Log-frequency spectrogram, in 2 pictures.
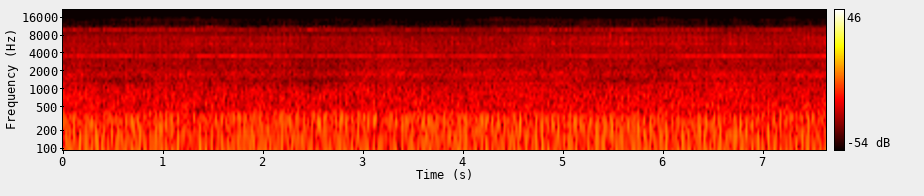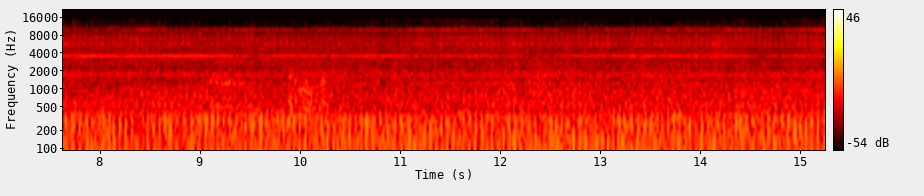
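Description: Rotor wash churns and hisses over the water.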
